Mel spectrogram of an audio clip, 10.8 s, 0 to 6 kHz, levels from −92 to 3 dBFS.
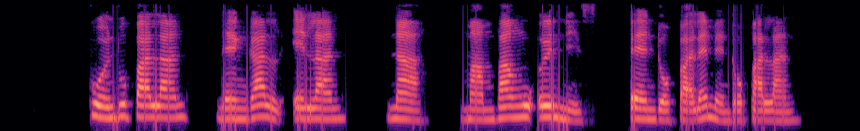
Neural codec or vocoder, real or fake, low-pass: none; real; 5.4 kHz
